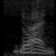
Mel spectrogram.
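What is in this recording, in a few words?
"nuan3", Mandarin Chinese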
